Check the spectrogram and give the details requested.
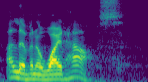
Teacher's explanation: if i stress the word house a little stronger what comes into your brain is a regular house that's painted white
